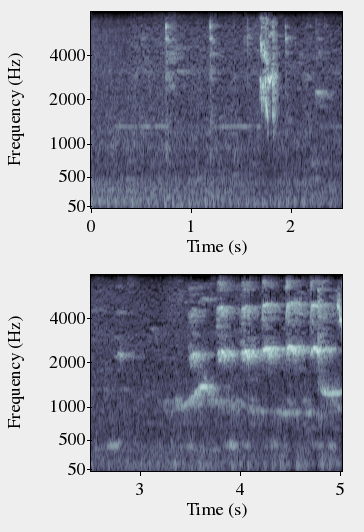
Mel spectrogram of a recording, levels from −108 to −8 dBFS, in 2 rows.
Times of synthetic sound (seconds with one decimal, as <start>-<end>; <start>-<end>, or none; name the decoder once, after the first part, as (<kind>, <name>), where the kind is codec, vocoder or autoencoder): none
